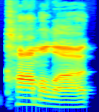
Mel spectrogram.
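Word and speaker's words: Kamala: beautiful to see um kamla that's how you pronounce her name Heavenly I did say kamla didn't I you said camea but it's okay you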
